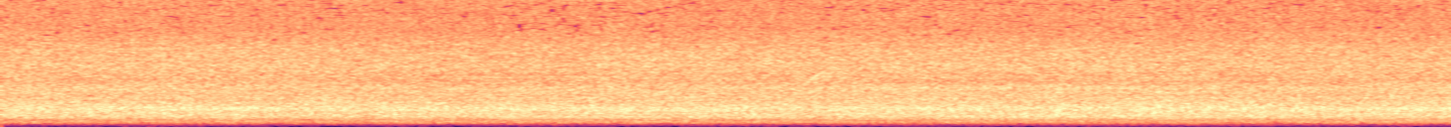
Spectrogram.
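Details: Constant broadband rushing noise, like flowing water or strong wind, covers the whole recording with no distinct animal sound.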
